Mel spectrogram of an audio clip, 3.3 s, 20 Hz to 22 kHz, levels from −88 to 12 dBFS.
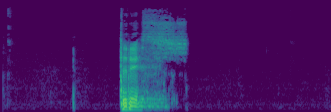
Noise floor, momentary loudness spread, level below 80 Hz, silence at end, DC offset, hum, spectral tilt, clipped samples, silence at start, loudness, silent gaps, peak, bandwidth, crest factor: -75 dBFS; 15 LU; -62 dBFS; 1.45 s; under 0.1%; none; -4.5 dB/octave; under 0.1%; 1.2 s; -20 LUFS; none; -2 dBFS; 16 kHz; 24 dB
